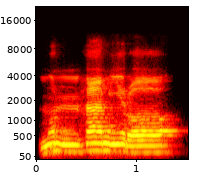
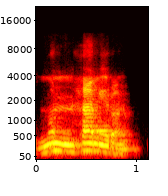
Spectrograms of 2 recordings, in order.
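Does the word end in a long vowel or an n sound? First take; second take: long vowel; n sound. First: The word ends in a long vowel, no n. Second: The word ends with an audible n sound. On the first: This is how it is read in Quran recitation. "Kalau baca Al-Quran kan diiwat ya, maksudnya diganti dengan mat" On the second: This is how it is read in ordinary Arabic speech. "maka ininya di dibaca tanwin munhamiron gitu"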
